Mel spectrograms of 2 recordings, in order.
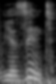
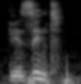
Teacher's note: Mais c'est pas encore ça, wir sind, et ça se termine avec un D et pas un T. Il y a un dévoisement lors de la prononciation du D en fin de mot.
